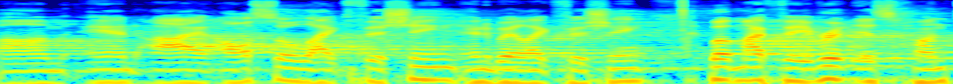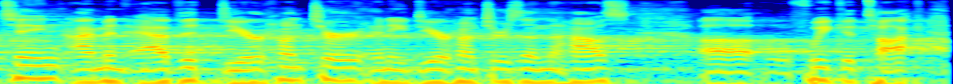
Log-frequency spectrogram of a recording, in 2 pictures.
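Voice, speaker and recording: At a moderate pace, a man speaks in a monotone with flat intonation. Room echo is audible. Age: 50s. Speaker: retreat team speaker; speaker. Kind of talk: retreat talk to teens. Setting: church with audience. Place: church. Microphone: handheld.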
